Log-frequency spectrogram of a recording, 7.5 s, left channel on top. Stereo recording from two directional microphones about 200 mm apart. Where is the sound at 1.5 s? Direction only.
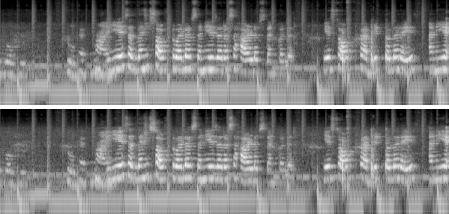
Centre (ahead or behind).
